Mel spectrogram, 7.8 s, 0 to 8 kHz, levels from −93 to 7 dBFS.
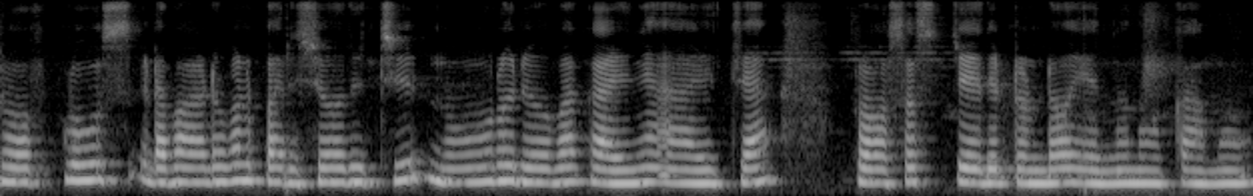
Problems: low volume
